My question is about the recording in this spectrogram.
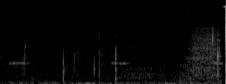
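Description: Two faint, short electronic beeps about a second apart, each a single steady tone, with a few faint clicks between them.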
